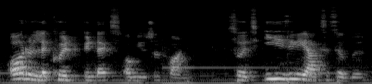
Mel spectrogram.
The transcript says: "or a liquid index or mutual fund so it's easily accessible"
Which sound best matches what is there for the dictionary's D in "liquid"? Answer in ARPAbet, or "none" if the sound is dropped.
D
